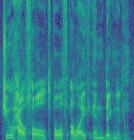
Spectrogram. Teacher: a line of verse with five metrical feet each consisting of one short or unstressed syllable followed by one long or stressed syllable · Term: I Amic pentameter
